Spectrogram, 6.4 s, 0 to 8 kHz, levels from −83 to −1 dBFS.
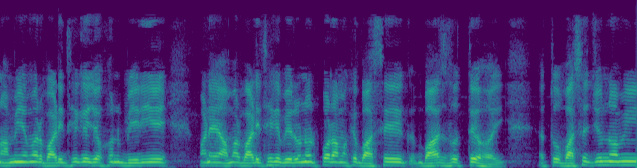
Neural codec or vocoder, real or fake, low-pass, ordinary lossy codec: none; real; 7.2 kHz; AAC, 32 kbps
